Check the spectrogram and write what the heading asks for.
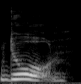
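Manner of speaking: "Dawn" with a long aw; British Dawn. Shown as a demonstration. Repeating the name after spelling it, long-vowel "Dawn". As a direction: round and lengthen the vowel of Dawn. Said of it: "Canadians say Don".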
